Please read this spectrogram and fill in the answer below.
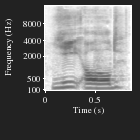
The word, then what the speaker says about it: ye: It's a dating sim where you are a octogenarian who has recently entered a ye old. They call it ye old, even though it's pronounced the. – Okay. – That Y-E in Old English is pronounced the.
